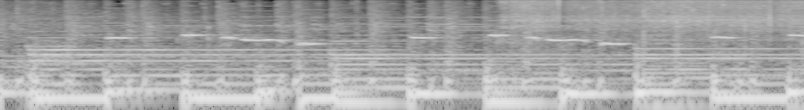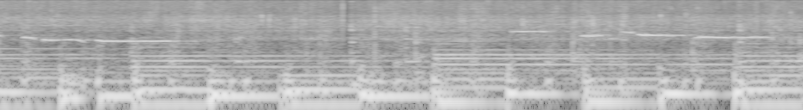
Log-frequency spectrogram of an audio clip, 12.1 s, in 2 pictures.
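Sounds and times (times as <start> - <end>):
ginger sizzling in hot oil: 3.7 - 12.0
chopsticks stirring in a pot: 3.8 - 12.0.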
